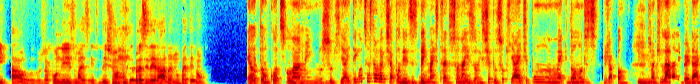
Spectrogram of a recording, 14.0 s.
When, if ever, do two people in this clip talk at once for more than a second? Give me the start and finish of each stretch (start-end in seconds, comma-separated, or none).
none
